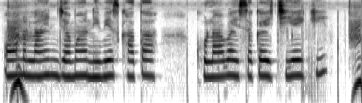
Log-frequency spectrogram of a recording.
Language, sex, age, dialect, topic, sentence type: Maithili, female, 18-24, Bajjika, banking, question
